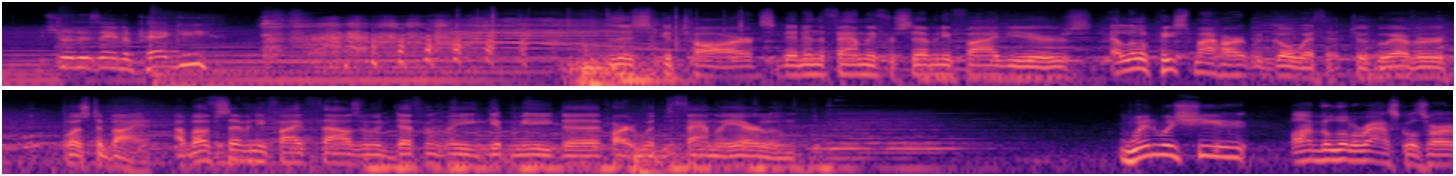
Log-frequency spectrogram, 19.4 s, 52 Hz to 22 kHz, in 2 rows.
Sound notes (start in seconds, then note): 1.8 Rick laughing; 2.8 children cheering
